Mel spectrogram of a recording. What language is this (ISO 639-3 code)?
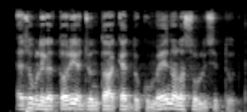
cat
